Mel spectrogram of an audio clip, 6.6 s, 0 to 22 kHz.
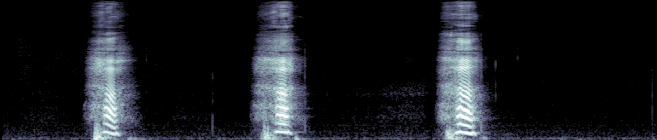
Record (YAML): exhalation_length: 6.6 s
exhalation_amplitude: 16312
exhalation_signal_mean_std_ratio: 0.22
survey_phase: beta (2021-08-13 to 2022-03-07)
age: 18-44
gender: Female
wearing_mask: 'No'
symptom_runny_or_blocked_nose: true
symptom_headache: true
symptom_onset: 3 days
smoker_status: Never smoked
respiratory_condition_asthma: false
respiratory_condition_other: false
recruitment_source: Test and Trace
submission_delay: 2 days
covid_test_result: Positive
covid_test_method: RT-qPCR
covid_ct_value: 28.8
covid_ct_gene: N gene
covid_ct_mean: 28.9
covid_viral_load: 340 copies/ml
covid_viral_load_category: Minimal viral load (< 10K copies/ml)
